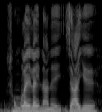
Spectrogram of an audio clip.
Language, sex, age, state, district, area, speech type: Bodo, female, 45-60, Assam, Kokrajhar, urban, spontaneous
